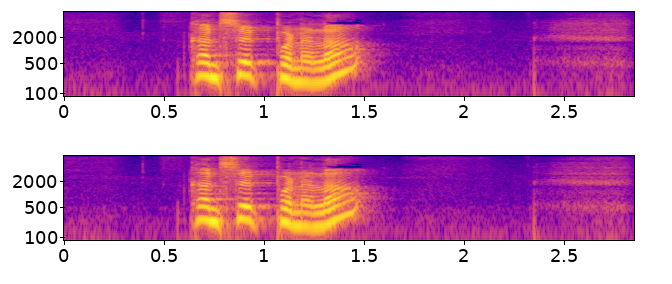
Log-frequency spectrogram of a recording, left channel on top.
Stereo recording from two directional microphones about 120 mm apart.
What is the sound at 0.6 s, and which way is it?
Speech, centre (ahead or behind).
